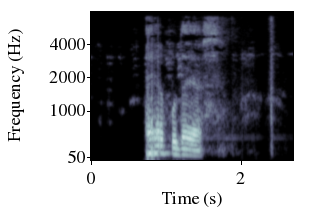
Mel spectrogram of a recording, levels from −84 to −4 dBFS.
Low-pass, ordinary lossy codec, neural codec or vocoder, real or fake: 7.2 kHz; MP3, 48 kbps; none; real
